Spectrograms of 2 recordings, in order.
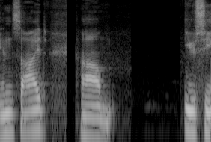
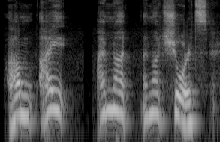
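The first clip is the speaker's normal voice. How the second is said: higher, halting clergy voice; unsure, stumbling helper pitched up high; hesitant clergy member; 8 semitones higher than usual. Acted. Game master plays a clergy member.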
